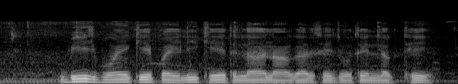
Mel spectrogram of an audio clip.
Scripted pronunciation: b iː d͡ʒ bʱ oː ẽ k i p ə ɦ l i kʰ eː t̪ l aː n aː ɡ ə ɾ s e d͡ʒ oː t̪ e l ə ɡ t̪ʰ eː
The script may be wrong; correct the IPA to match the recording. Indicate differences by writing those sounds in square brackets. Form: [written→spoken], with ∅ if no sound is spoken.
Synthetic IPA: b iː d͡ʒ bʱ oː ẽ k [i→e] p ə ɦ l i kʰ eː t̪ l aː n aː ɡ ə ɾ s e d͡ʒ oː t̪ e l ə ɡ t̪ʰ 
